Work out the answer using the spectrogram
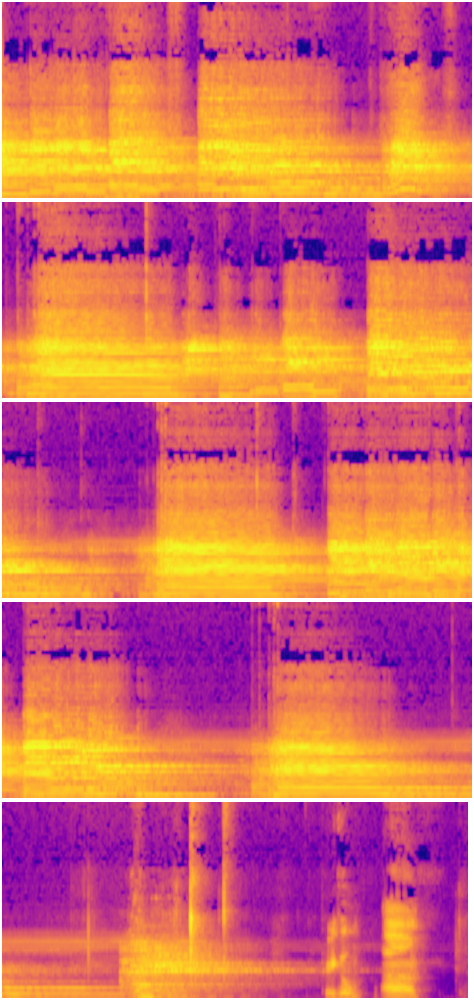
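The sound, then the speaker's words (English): An electric guitar plays through a fuzz distortion effect. Its vibrato bridge is fitted with a tension bar. Thick, gritty sustained notes bend and slide in pitch, in loud phrases separated by short breaks. “Let's do a little bit of fuzz with it here.”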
